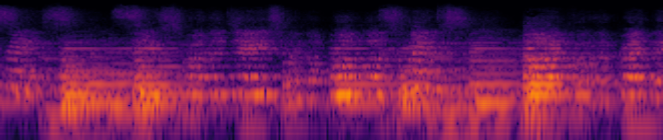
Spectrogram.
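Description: Women's choir singing a gospel spiritual in full voice, several parts moving together, with a deep note sounding briefly twice underneath.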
